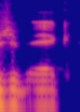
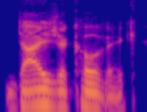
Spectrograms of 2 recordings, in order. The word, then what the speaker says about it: Dijakovic: Dojovic I'm sorry, Dijakovic.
